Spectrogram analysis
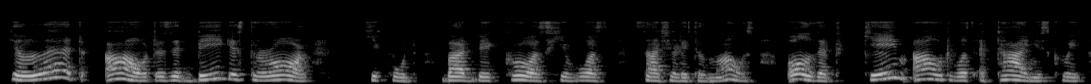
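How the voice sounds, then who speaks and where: A woman narrates a fairy tale for young listeners. She takes her time, stretching out key words for emphasis. The audio is a little dull and lo-fi. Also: medium pitch. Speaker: children's audiobook reader.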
